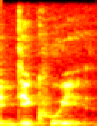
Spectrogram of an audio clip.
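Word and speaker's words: děkuji: Äh, meine Aussprache ist sicherlich nicht perfekt, aber es müsste sowas wie Dekui heißen.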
